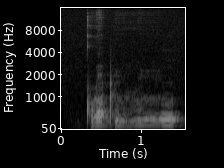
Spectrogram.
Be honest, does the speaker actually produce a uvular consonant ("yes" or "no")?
no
